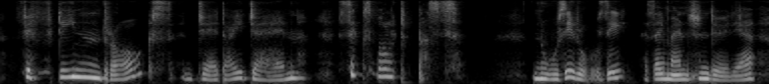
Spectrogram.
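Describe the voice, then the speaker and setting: Her voice is fairly low for a woman, somewhat breathy and dark and mellow in tone, with lively intonation and a dry, close sound with no echo. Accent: Welsh. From Wales. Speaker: YouTube reader. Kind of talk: casual chat. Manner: halting.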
